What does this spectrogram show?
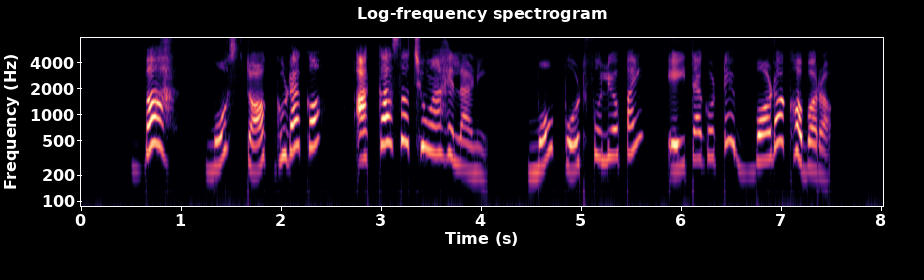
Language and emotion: Odia, happy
